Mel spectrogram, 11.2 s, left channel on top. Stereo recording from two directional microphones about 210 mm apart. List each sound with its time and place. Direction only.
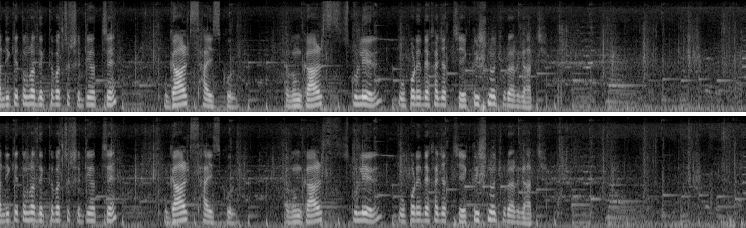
0.0 s speech: 10° left (ahead or behind)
